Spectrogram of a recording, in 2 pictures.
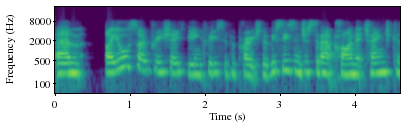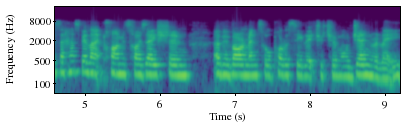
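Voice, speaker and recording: Over a quiet background, a woman with a British accent talks at a fairly quick pace, her medium pitch showing ordinary variation. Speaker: academic panelist. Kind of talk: book launch panel talk. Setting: online video call. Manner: fast.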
